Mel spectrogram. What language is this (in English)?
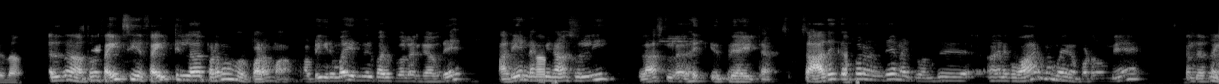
Tamil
